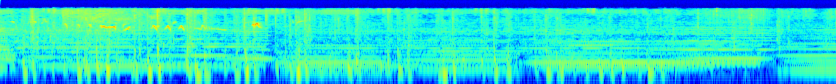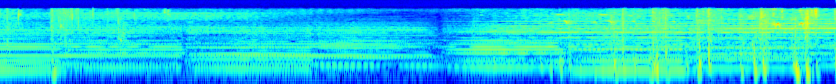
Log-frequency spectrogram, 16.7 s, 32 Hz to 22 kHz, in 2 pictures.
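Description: Horse hooves clip-clop at a steady walking rhythm in Red Dead Redemption 2, close and distinct over a background musical score, with a brief whinny in the mix.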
